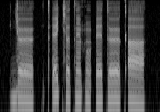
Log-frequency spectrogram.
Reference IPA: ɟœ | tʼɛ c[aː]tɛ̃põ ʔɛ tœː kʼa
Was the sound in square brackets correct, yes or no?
no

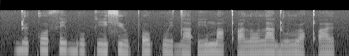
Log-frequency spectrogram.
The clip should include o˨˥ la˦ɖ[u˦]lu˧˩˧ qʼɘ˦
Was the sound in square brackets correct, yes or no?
no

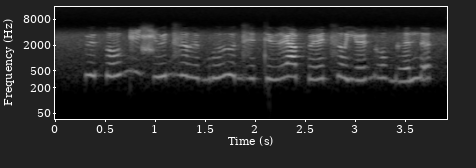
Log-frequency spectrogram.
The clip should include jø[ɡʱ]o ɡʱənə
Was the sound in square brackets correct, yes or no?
yes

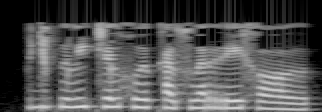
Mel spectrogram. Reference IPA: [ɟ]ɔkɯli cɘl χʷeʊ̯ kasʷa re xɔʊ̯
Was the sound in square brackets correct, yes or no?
yes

